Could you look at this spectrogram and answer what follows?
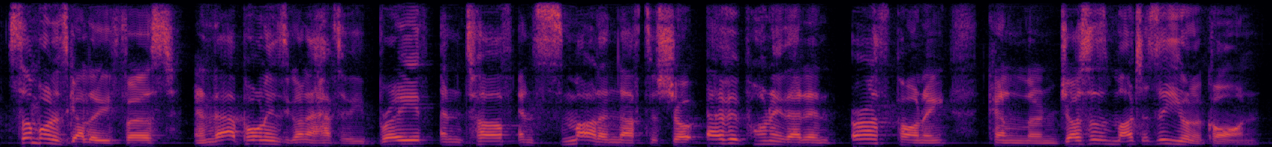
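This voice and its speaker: A folksy farm pony big sister from a cartoon story, acted out by a narrator. She is frank, protective and reassuring, in a bright voice with animated swings of pitch. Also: fairly quick, few pauses, close to an everyday voice. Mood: warmly frank. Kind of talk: cartoon fan fiction character reading.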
